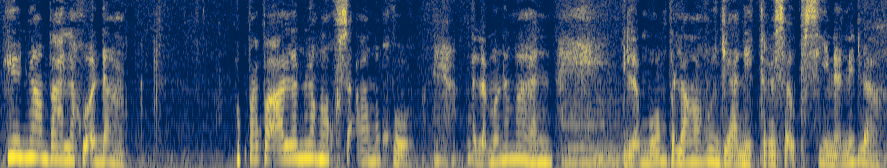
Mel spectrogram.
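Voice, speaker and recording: An actress playing a caring, worried working-class mother in a Filipino radio drama, gentle and motherly. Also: lowish voice, normal speed, long pauses, music in the background, close to an everyday voice. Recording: faint background noise.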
